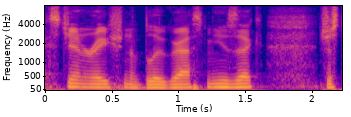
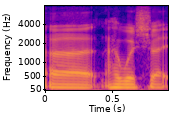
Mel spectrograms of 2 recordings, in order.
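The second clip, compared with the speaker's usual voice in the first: ordinary delivery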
